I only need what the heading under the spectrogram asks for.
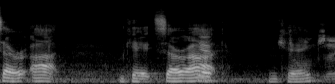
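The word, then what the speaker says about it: צרעת: I believe it's pronounced sarat. Okay, sarat. Here. Okay. Psalms H 6883. Sara'ath. Oh, sara'at. Sara'ath. That's how this guy says it. That's how Strong's pronounce it. Sara'at. You gotta roll the R.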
